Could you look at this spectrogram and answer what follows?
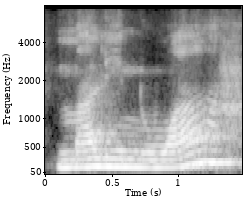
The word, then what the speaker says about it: Malinois: Malinois heißt dieser, wenn er denn französisch ausgesprochen wird.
